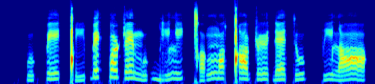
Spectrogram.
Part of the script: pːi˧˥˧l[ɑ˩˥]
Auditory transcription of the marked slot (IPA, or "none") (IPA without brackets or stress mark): ɑ˧˥˧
